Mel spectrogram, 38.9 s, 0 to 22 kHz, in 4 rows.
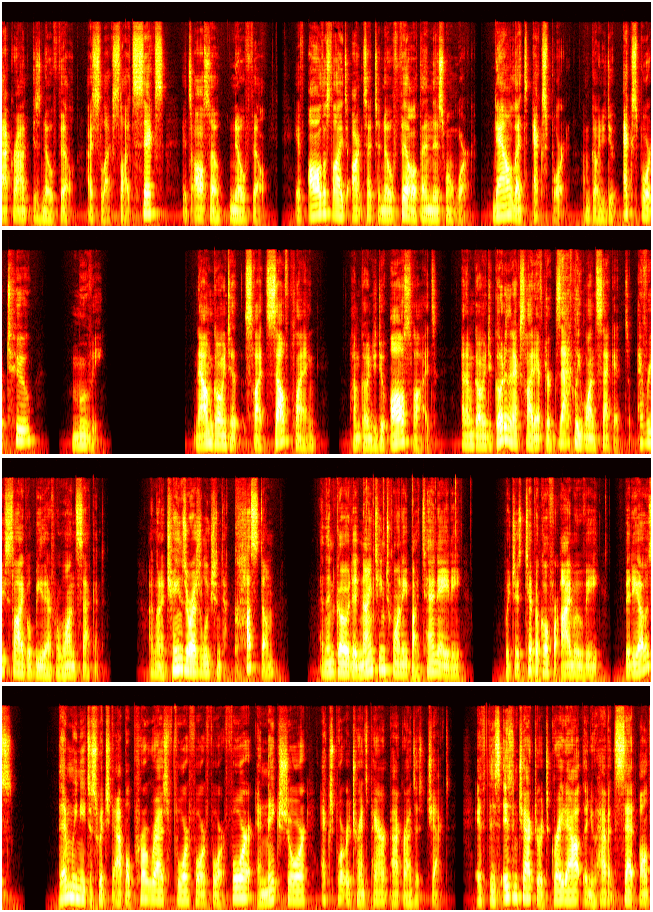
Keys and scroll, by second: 18.1 1, 24.4-26.8 typing, 28.3 Tab.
